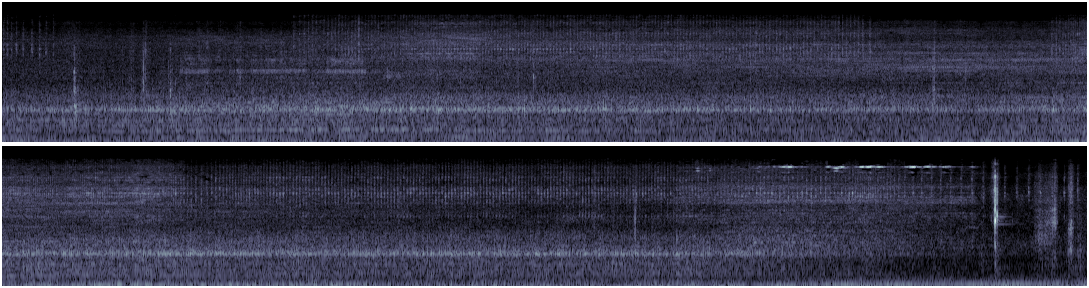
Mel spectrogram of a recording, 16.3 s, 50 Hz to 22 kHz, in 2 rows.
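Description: Rad Rover fat-tyre e-bike rolling slowly on asphalt under pedal assist: a steady whine from its 750 W rear hub motor over tyre noise and a low rumble. A few sharp clicks come near the end.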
